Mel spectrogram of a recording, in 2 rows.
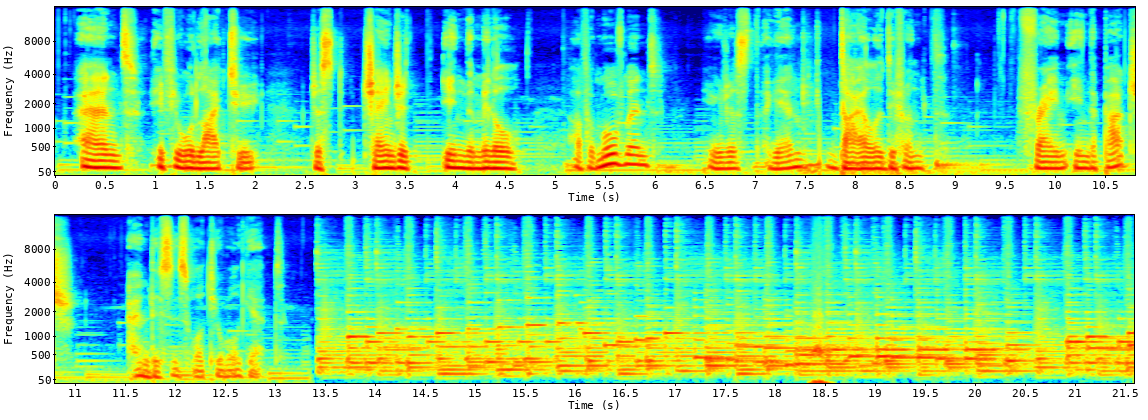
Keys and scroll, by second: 7.4 1, 7.5 Return, 8.8 shift+..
